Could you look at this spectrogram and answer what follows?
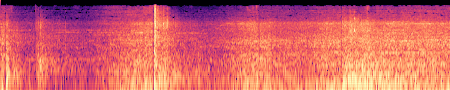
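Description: Firecrackers going off: three sharp bangs, the loudest about two seconds in, over a steady din of loud background music.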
